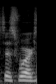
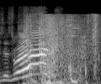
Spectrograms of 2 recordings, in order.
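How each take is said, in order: First: Said in the usual way. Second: High, loud rising cheer; triumphant shout. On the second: Real, not acted. Gamer cheering his own jump, triumphant shout. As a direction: yell it as it finally works.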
